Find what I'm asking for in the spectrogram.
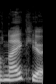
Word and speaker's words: Nike: Genau wie Nike. Das heißt auch Nike eigentlich. Nike.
